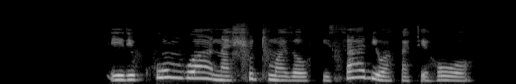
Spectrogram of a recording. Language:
Swahili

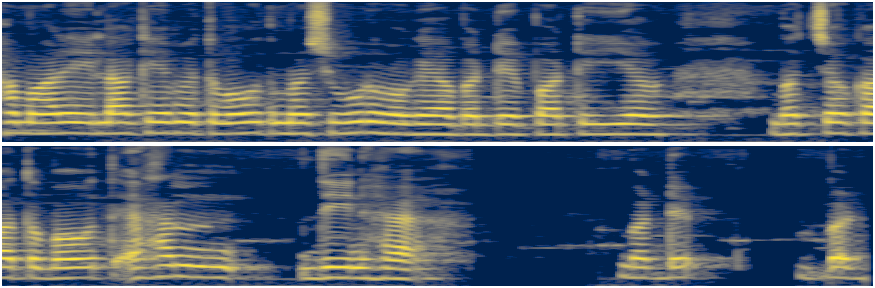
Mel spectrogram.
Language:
Urdu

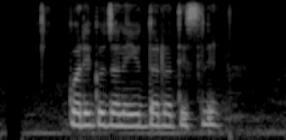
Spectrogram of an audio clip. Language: Nepali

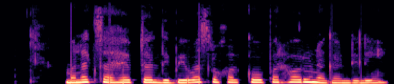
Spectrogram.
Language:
Pashto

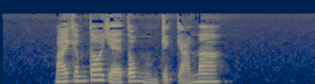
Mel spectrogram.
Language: Cantonese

